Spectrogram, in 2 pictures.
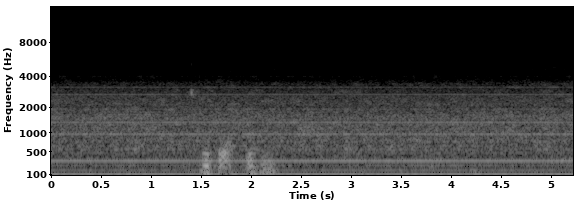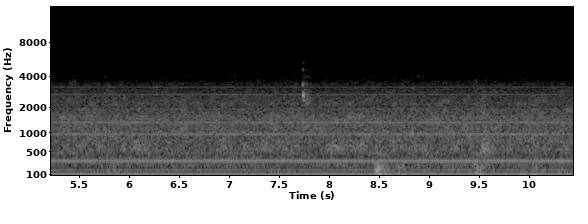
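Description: Steady electrical mains hum over quiet room tone. A few soft thumps come about two seconds in, and a faint clink of a metal fork against the ceramic bowl near eight seconds in, followed by another soft thump.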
